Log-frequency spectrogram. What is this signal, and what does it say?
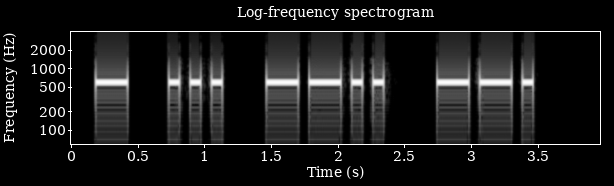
Morse code, heard as a keyed tone, about 15 wpm, spaced as for 13 wpm, 600 Hz. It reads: TSZG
